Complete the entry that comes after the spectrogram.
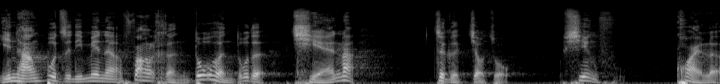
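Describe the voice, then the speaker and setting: A man talks at a fairly slow pace with long, frequent pauses. The background is quiet. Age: 50s. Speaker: Buddhist monk teacher. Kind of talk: dharma lecture. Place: hall. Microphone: podium.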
